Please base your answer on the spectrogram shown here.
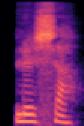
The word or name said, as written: le chat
